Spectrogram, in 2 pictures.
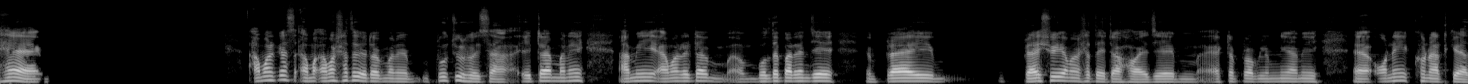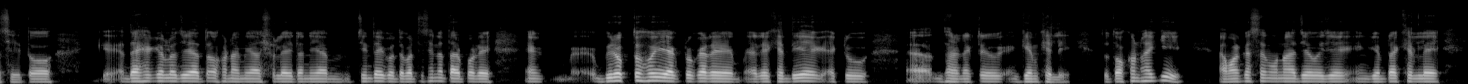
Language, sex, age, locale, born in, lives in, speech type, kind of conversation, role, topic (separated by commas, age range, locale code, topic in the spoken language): Bengali, male, 20-24, bn-BD, Bangladesh, Bangladesh, conversation, unstructured, none, ভিডিও গেম কি আমাদের দৈনন্দিন মানসিক চাপ কমাতে সাহায্য করে?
